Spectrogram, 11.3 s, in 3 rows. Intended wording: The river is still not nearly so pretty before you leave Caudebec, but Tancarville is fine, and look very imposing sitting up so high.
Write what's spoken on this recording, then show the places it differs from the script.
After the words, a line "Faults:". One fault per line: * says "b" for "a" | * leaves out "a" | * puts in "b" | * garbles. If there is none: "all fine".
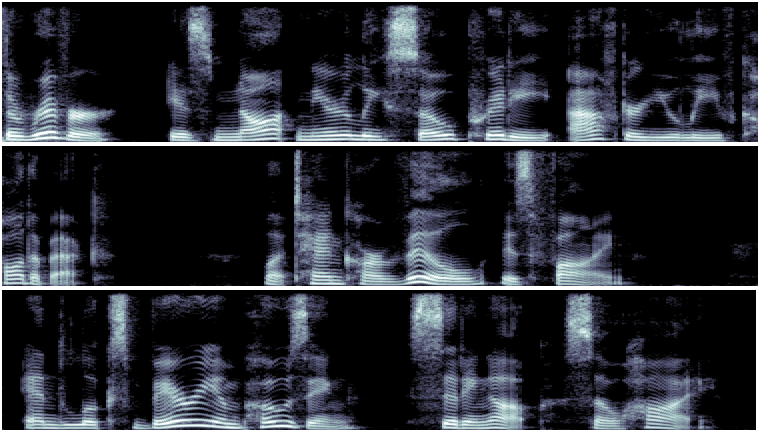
The river is not nearly so pretty after you leave Caudebec, but Tancarville is fine, and looks very imposing sitting up so high.
Faults:
* leaves out "still"
* says "after" for "before"
* says "looks" for "look"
